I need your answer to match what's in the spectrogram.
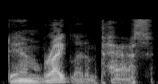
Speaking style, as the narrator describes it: I muttered under my breath

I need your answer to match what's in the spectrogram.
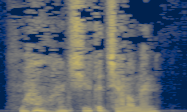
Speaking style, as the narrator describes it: nervously said

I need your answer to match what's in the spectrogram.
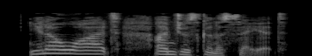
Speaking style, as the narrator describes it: he sighed

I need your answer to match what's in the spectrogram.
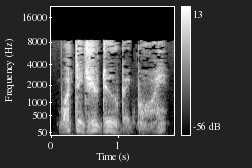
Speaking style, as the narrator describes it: I asked in a low voice

